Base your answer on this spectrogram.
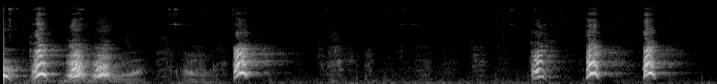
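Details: German Shepherds playing in the snow during a cold, icy Chicago winter, chasing each other alongside a Rhodesian Ridgeback; a quick cluster of loud, harmonic barks, then a pause and three more sharp, spaced barks.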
